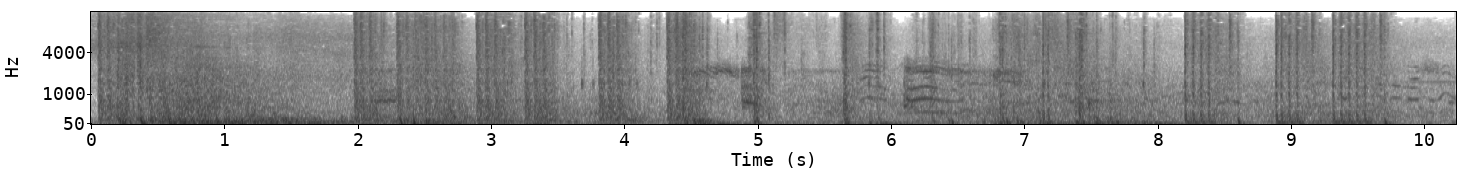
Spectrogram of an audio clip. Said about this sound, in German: Die Ballereien nämlich, die machen hier wirklich viel mehr Spaß als in den vorherigen bisherigen Games. Die haben einfach einen richtig schönen Wumms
